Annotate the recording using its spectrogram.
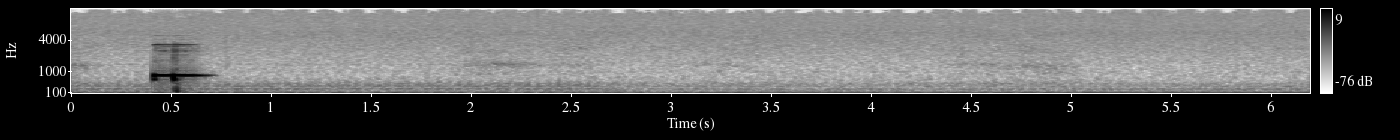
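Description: A single short electronic beep about half a second in: Siri's tone as it finishes taking the "open maps" command, played through the car's Ford Sync audio system. A steady low hum runs underneath.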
